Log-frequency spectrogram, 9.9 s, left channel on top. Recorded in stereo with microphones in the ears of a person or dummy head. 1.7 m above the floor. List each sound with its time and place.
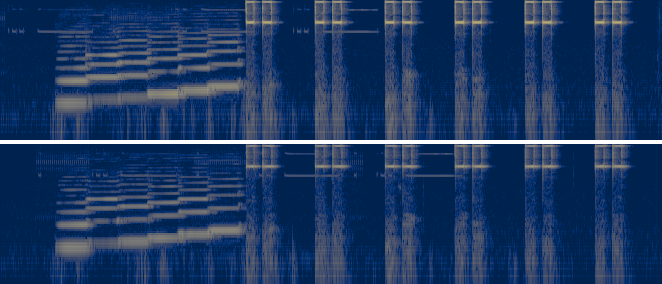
0.8 s a flute: 85° left, 3 m
3.7 s an alarm: 25° left (ahead or behind), 0.8 m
